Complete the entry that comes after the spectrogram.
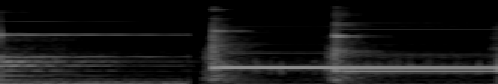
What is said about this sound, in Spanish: Están tocando el timbre, a ver quién atiende, por favor.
